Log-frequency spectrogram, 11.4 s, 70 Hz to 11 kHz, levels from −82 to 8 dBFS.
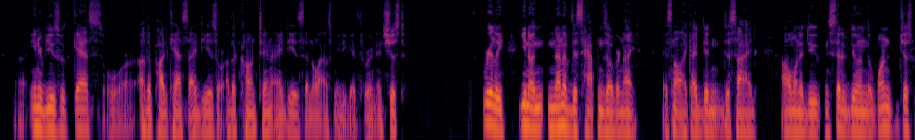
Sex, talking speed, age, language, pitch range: male, 235 wpm, 30-49, English, 90-100 Hz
